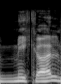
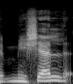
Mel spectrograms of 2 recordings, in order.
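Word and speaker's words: Micheál: Det altså ikke Michael, men mer som I det franske Michel, eller med en liten apostrof der, så ja, jeg skal ikke prøve å uttale på gellisk, men vi skal ikke gjøre den feilen igjen.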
